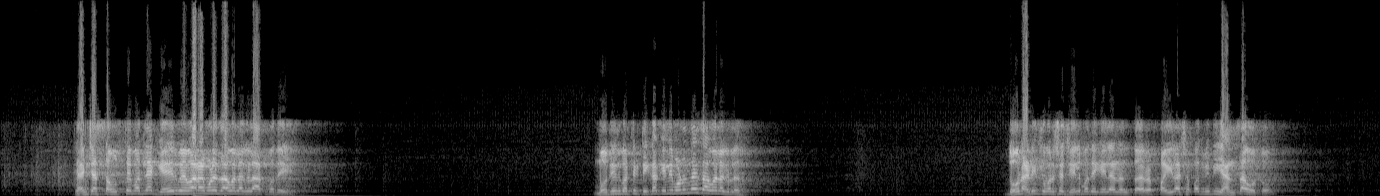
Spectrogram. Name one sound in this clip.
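A man speaks forcefully into a microphone, in short bursts with pauses.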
